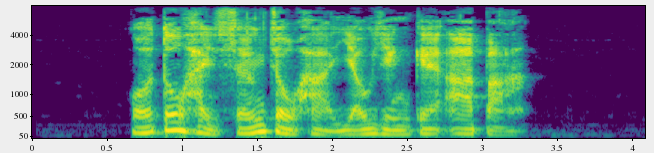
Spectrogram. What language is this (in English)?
Cantonese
